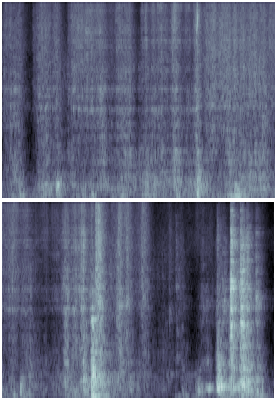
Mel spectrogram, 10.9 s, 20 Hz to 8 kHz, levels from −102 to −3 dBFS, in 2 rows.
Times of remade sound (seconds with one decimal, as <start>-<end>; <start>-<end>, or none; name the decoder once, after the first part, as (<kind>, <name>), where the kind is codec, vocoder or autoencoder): 1.4-3.9 (codec, SNAC); 5.5-7.3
